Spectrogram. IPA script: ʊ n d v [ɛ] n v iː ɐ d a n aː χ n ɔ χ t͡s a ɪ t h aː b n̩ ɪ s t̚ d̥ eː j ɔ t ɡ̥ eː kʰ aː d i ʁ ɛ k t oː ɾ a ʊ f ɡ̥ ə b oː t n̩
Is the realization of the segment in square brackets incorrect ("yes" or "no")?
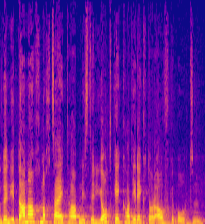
no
